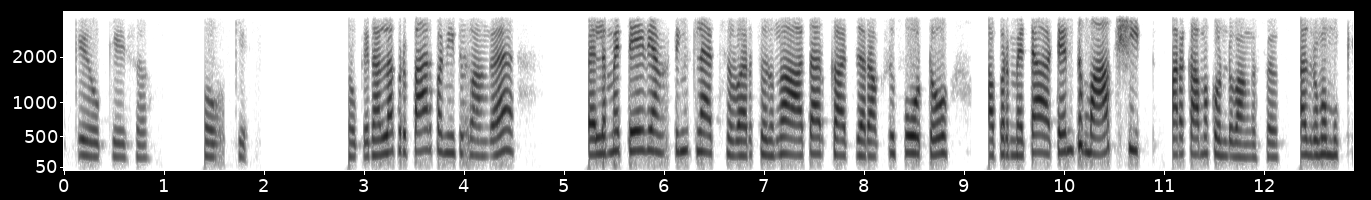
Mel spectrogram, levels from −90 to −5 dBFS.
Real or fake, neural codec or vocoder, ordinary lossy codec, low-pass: real; none; none; 3.6 kHz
